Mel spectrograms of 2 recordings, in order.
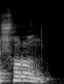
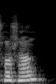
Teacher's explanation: ম যখন শব্দের আদিতে ব্যবহৃত হবে, সে ময়ের কিন্তু কোনো উচ্চারণ বাংলা উচ্চারণে ব্যবহৃত হবে না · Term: নাসিকধ্বনি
